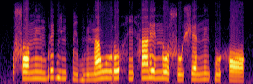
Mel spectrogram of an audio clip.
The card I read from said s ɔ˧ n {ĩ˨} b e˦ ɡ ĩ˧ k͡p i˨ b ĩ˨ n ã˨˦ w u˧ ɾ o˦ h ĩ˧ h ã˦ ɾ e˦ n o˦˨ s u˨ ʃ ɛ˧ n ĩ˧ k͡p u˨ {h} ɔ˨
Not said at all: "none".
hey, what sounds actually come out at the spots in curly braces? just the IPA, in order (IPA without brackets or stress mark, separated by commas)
ĩ˧, h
